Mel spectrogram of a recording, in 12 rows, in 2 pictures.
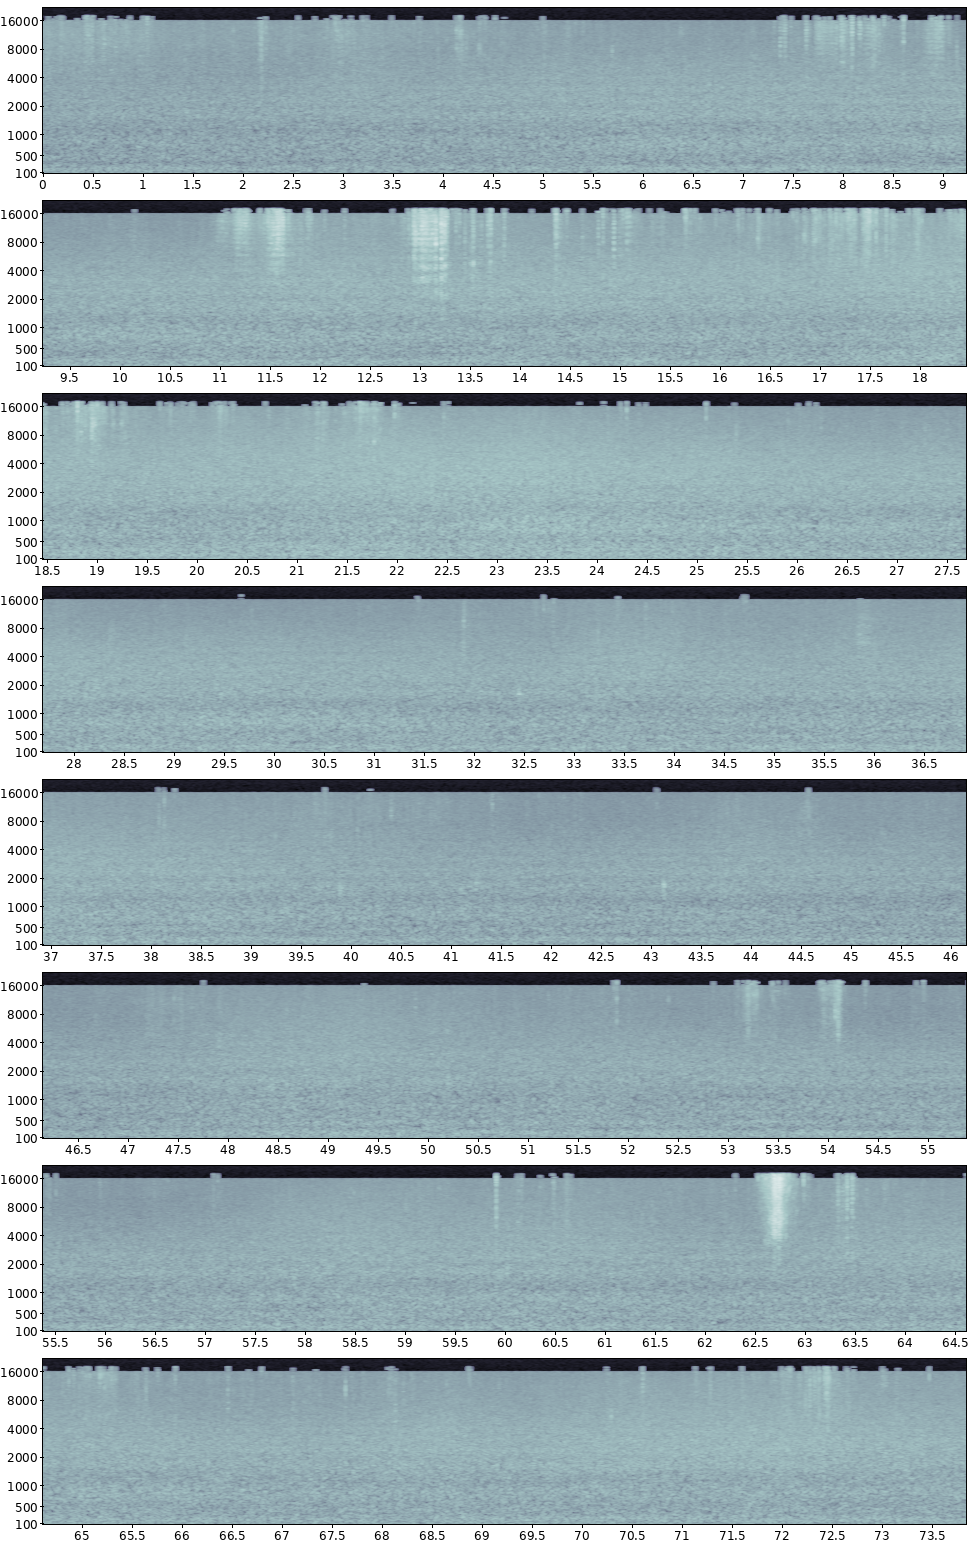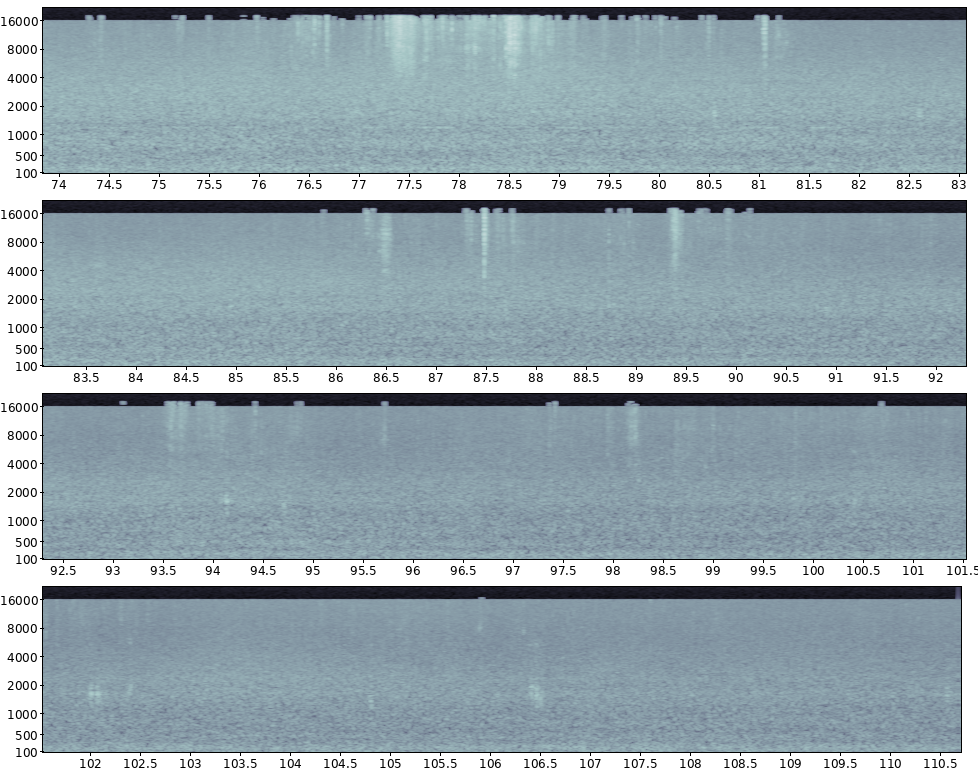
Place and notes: I went out to find frogs but it was a little too cold (47ºF) and way too windy so I recorded the sound of wind in the leafless trees, with a few wood frogs in the background. You can also hear Rhoda the puppy scrabbling in the leaves. There is a little wind noise on the microphone but not a lot considering. Recorded with Olympus LS-10 and LOM mikroUši pair with windbubbles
